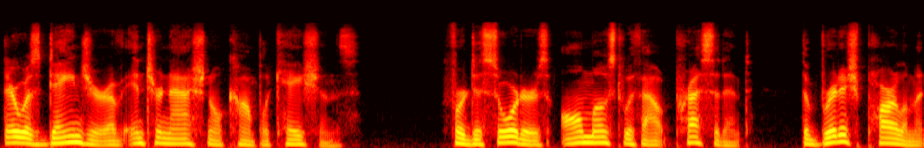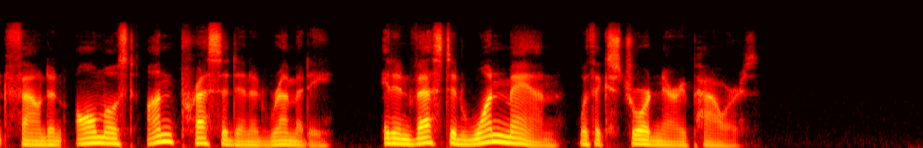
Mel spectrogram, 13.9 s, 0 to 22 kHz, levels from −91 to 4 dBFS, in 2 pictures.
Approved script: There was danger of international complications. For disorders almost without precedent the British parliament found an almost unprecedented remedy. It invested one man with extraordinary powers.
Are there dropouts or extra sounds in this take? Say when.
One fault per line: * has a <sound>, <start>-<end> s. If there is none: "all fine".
all fine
